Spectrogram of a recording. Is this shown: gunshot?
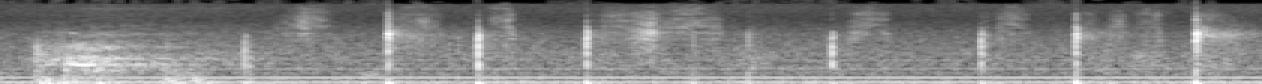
no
